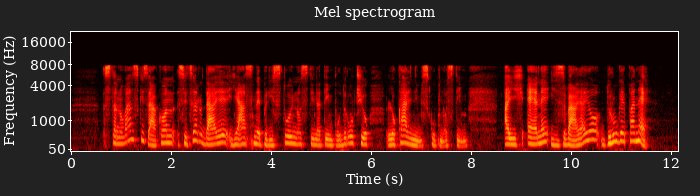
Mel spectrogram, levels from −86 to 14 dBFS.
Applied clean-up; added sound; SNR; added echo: none; none; none; none.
